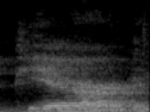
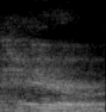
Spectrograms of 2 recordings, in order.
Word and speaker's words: Pier: Pierre, it's not Père. A lot of people want to make it French. I get all kind of things. I even get things to me, P-I-E-R-R-E, Pier Giorgio.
